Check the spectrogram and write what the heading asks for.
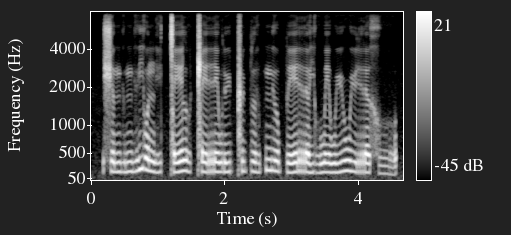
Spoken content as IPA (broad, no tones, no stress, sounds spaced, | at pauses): ʃ ə mʲ o̤ mʲ ə̤ j o n e̤ ǀ e l o̤ ǁ e r e w ɾ y ǁ y p l ə̤ p mʲ o p e r ə j o̤ w e w y w y r ə x o̤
